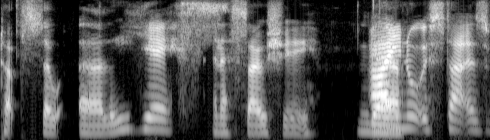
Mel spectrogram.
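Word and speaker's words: Asauchi: early in the series, and that's the word asaushi. I think I'm pronouncing that right.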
